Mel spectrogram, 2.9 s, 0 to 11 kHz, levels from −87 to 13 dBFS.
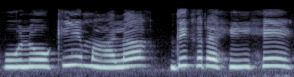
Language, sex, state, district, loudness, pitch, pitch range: Hindi, female, Madhya Pradesh, Bhopal, -12 LUFS, 325 Hz, 310-360 Hz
